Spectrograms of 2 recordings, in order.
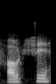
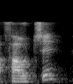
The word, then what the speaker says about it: Fauci: Jeg har tro til han eh, Hvor er det man eh, uttaler navnet hans? Eh, Fauci, Fauci i USA. Fauci, har jeg lært. Fauci.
